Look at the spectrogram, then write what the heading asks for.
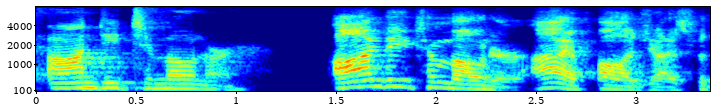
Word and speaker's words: Ondi Timoner: naples film festival and i am speaking with ondi timminer and am i pronouncing we do it again yeah yeah it's andy timoner andy timoner i apologize for that uh anyway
